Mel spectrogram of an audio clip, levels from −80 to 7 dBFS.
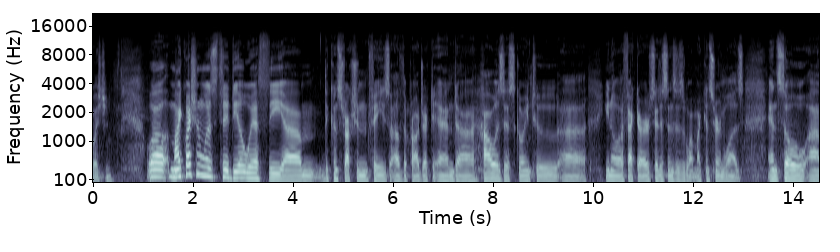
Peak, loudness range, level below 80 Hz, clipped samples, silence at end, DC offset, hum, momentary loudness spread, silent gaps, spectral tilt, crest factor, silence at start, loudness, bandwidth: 0 dBFS; 7 LU; -44 dBFS; under 0.1%; 0 s; under 0.1%; none; 14 LU; none; -6 dB/octave; 16 dB; 0 s; -17 LUFS; 13 kHz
